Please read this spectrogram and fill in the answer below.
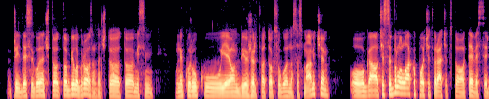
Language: Croatian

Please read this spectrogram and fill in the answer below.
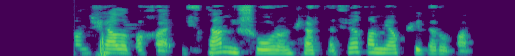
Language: Abkhazian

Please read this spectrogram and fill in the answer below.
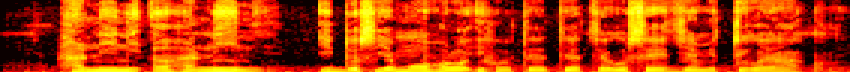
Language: Kikuyu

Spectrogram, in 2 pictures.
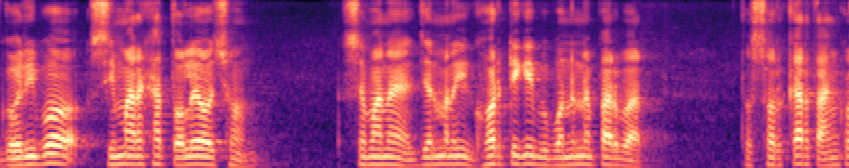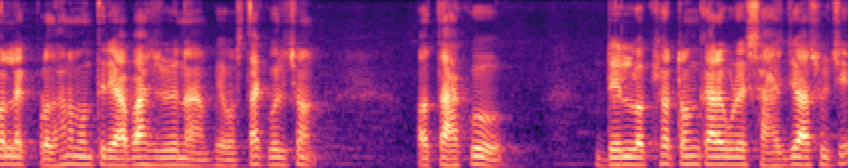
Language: Odia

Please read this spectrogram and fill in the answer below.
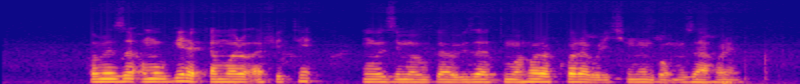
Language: Kinyarwanda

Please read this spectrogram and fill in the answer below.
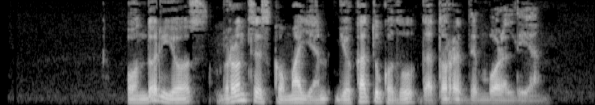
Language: Basque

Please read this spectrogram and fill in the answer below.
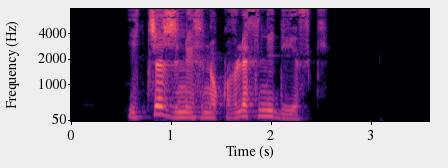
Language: Kabyle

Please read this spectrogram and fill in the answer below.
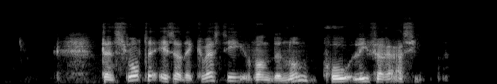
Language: Dutch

